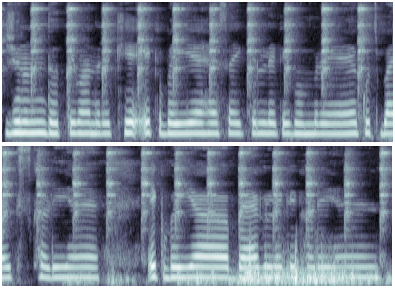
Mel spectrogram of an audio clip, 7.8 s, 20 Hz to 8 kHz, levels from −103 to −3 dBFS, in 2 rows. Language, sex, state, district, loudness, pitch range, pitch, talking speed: Hindi, female, Chandigarh, Chandigarh, -18 LUFS, 215-220 Hz, 220 Hz, 190 wpm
